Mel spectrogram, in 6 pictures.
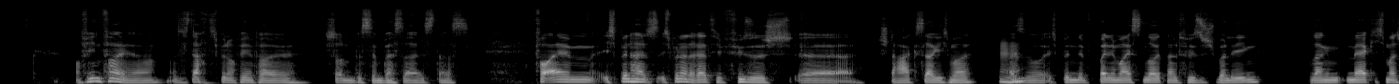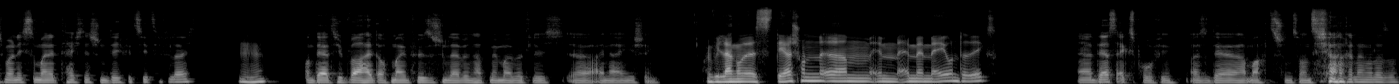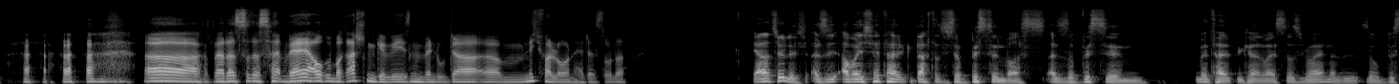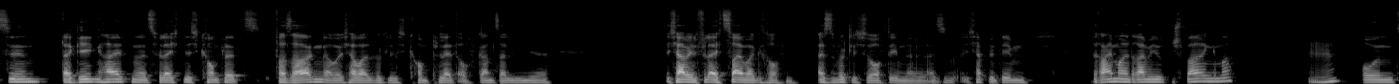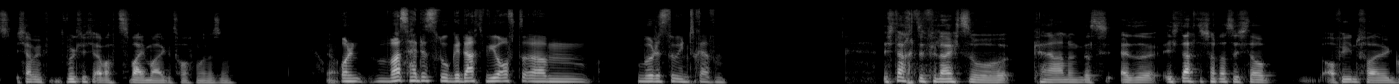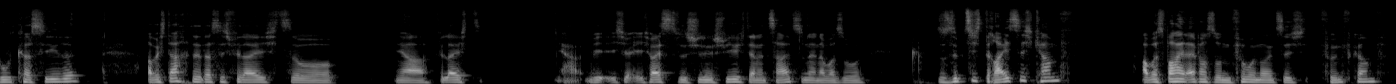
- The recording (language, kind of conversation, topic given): German, advice, Wie kann ich nach einem Rückschlag meine Motivation wiederfinden?
- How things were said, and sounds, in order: laughing while speaking: "Jahre"; laugh; other background noise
